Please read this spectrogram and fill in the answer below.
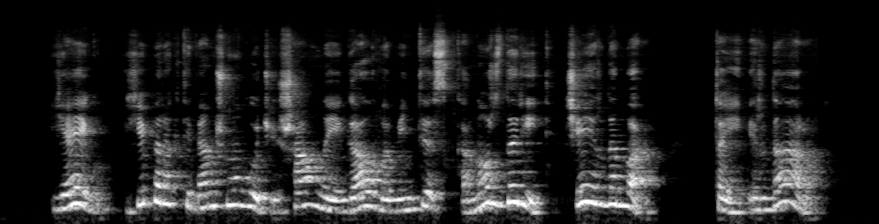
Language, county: Lithuanian, Kaunas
